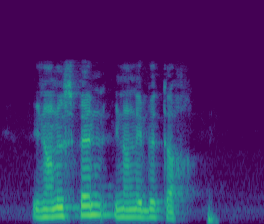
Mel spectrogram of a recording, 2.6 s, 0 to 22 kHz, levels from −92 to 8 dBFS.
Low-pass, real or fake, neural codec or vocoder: 7.2 kHz; fake; codec, 16 kHz, 8 kbps, FunCodec, trained on LibriTTS, 25 frames a second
